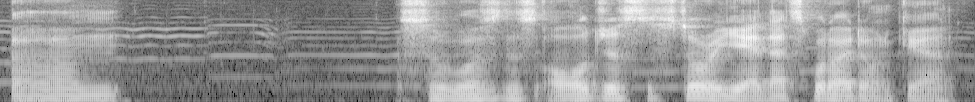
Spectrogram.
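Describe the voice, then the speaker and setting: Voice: low voice, animated, measured pace, a bit bright, soft background music. A streamer giving casual playthrough commentary, muttering reactions, reading game text aloud and sometimes trailing off. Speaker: gaming streamer.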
